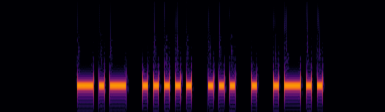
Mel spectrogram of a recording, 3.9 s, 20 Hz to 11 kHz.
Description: Morse code, heard as a keyed tone, about 22 wpm, 700 Hz. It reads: K5SEL
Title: USA Call Signs - 5 Characters - 8x Character Spacing - 22wpm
